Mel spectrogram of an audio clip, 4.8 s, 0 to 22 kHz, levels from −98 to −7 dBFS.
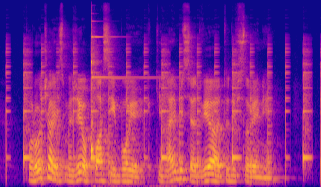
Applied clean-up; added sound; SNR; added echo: none; Marimba, xylophone + Keyboard (musical); 6 dB; none.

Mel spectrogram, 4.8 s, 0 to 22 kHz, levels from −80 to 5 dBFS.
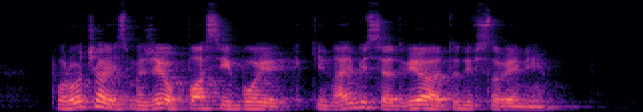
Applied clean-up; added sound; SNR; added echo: none; none; none; none.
